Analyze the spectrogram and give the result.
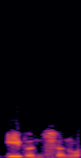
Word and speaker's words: Evenson: Actually, my name is Evenson with all long E's.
